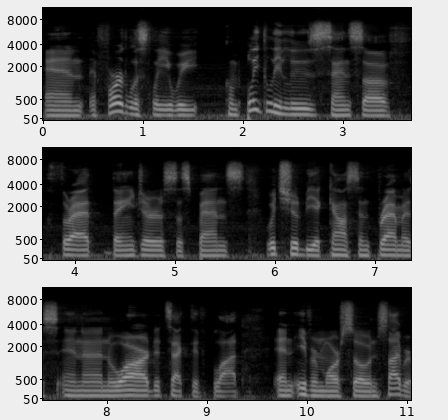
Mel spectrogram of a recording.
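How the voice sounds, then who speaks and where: With a non-native accent, a man talks at a moderate pace with fairly even intonation. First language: not English. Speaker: video critic. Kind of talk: video review monologue.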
